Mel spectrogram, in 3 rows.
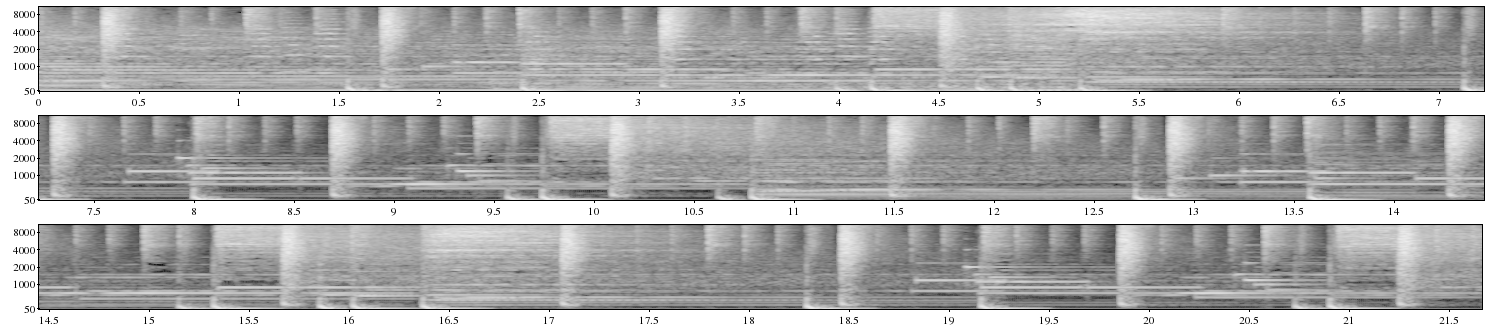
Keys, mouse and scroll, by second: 2.7 ctrl+=, 3.0 typing, 3.6 double click, 4.5 typing, 4.6 double click, 11.0-11.4 typing, 11.5 double click, 12.8-14.7 typing, 13.0 double click, 14.0 double click, 15.1 double click, 15.7 typing, 15.8 double click, 17.2 typing, 17.6 double click, 18.0 ctrl+-, 18.3 ctrl+-, 18.4 ctrl+=, 20.0 alt+click, 20.9 typing.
